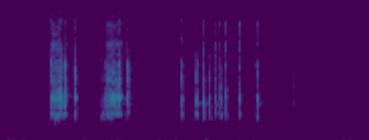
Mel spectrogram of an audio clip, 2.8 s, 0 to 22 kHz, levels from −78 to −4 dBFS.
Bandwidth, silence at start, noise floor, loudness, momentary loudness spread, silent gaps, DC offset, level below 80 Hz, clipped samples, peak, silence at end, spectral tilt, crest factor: 16 kHz; 0.35 s; -83 dBFS; -51 LUFS; 10 LU; none; under 0.1%; -84 dBFS; under 0.1%; -26 dBFS; 0.8 s; 3 dB/octave; 28 dB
